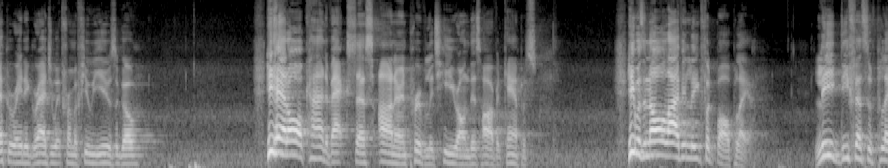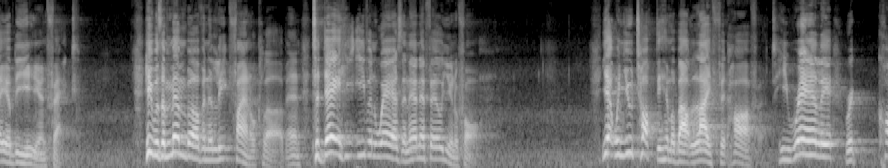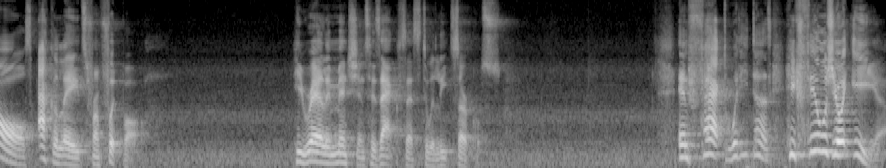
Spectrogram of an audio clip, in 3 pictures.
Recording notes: in the Memorial Church service at the Knafel Center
